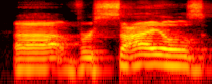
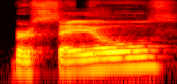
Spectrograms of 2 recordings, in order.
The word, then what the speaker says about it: Versailles: so you are from Versailles is it Versailles or Versailles Versailles Versailles Indiana's Ripley high school but not how it's supposed to be pronounced but I guess we'll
